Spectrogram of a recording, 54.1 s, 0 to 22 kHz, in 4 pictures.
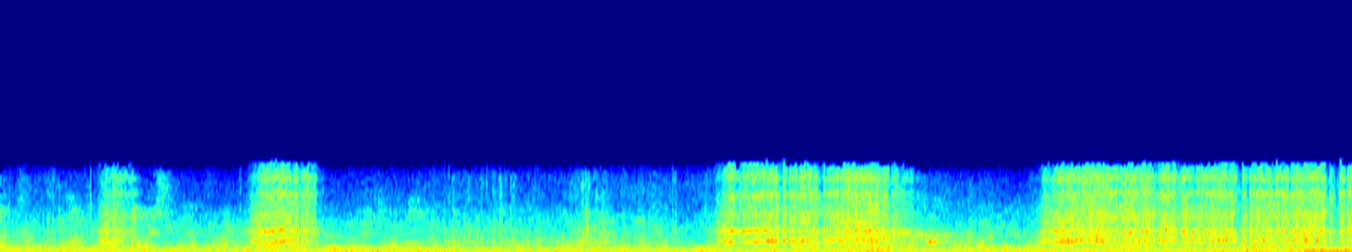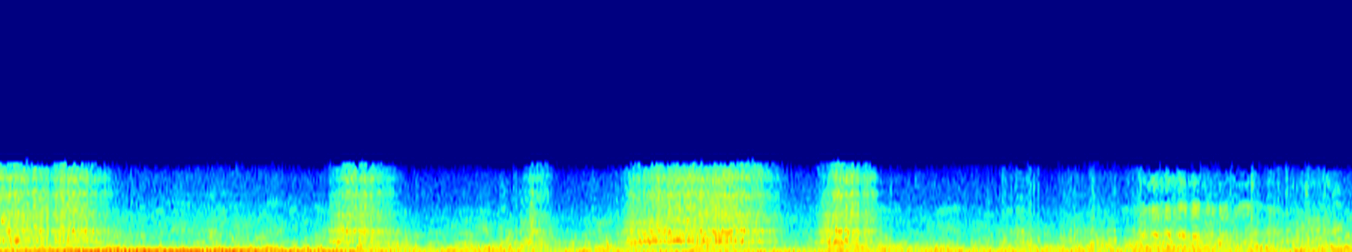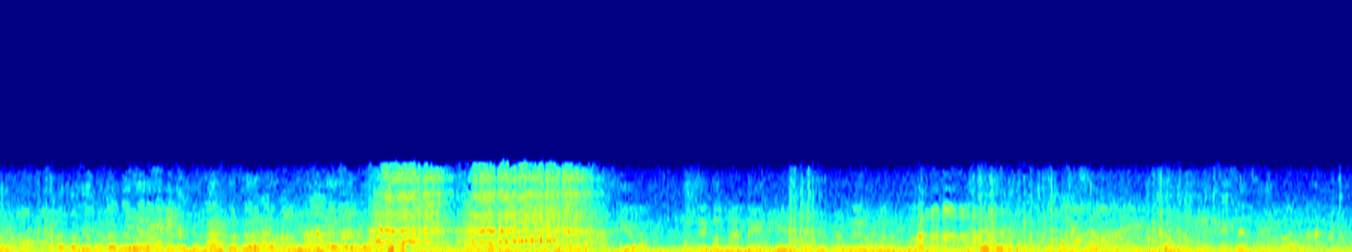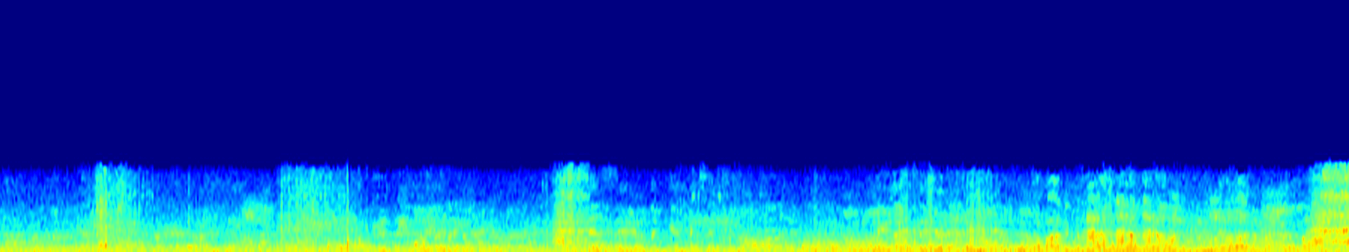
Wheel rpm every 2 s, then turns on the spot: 10, 40, 20, 60, 70, 130, 150, 30, 20, 20, 70, 20, 20, 20, 0, 70, 40, 10, 20, 10, 0, 0, 0, 10, 10, 10, 10.
2-6 8-10 22-28 32-34 36-40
